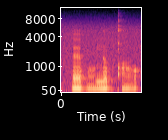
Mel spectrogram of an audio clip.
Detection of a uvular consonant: present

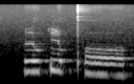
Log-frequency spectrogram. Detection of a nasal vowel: absent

